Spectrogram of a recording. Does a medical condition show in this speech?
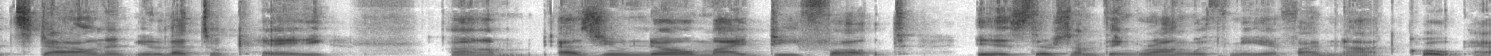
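No.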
